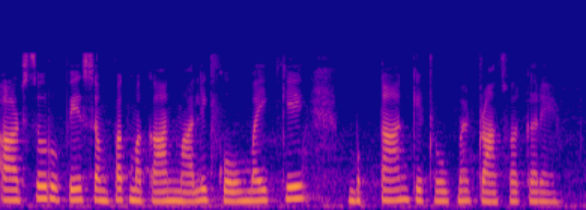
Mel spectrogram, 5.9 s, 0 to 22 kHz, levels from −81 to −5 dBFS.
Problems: constant background noise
